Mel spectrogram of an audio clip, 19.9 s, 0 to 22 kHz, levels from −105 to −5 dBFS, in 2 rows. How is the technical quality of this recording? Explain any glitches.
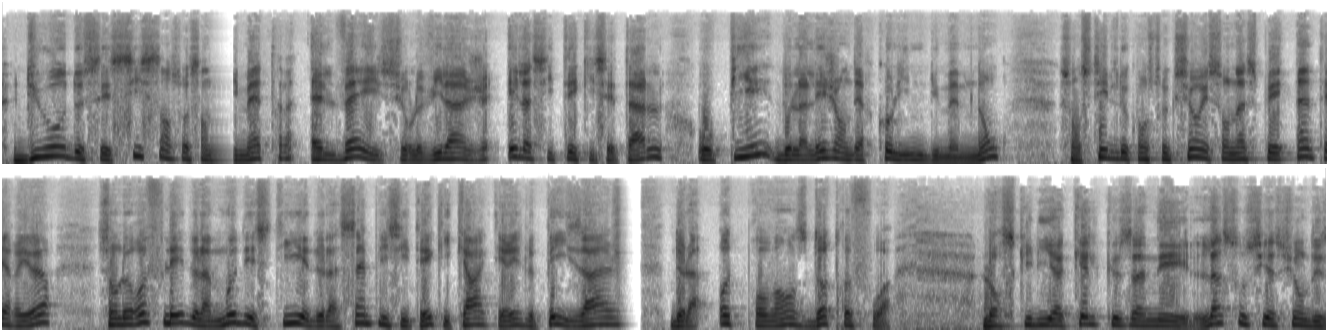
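The recording has three audible glitches: two brief breakups and a slowed, lowered ending.

At 1.57 to 1.76 s and again at 14.56 to 14.75 s, the sound turns into a fading buzz for about 0.16 to 0.18 s. The second one ends in about 70 ms of silence. The likely cause is a long network dropout, where the receiver stretched the last sound over the missing audio, which is never recovered.

From 16.80 s to the end, everything plays at 0.853 times normal speed, dragging and sitting about three semitones low. The likely cause is a section at the wrong speed, where the audio was played against a mismatched clock so that tempo and pitch fell together.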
